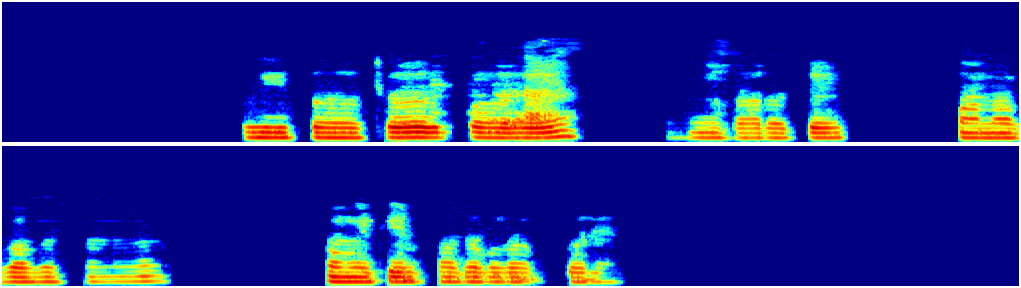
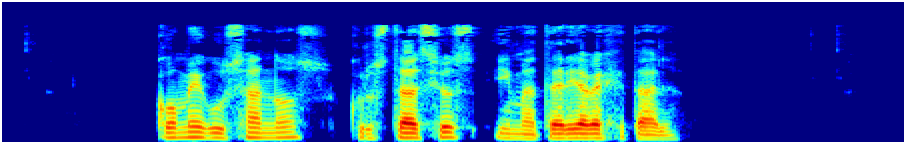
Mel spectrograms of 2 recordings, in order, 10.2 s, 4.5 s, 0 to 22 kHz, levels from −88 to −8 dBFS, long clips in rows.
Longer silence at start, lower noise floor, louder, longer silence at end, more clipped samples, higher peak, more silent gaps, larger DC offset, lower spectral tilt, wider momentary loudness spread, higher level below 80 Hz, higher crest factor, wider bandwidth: first, 1.2 s vs 0.8 s; about the same, under -90 dBFS vs under -90 dBFS; first, -20 LUFS vs -23 LUFS; first, 2 s vs 1.15 s; neither; about the same, -2 dBFS vs -4 dBFS; first, 1.49-1.54 s, 2.28-2.32 s, 2.92-3.31 s, 4.25-4.78 s, 5.42-5.49 s, 5.94-6.70 s, 7.83-7.90 s vs none; neither; first, -10.5 dB/octave vs -5.5 dB/octave; about the same, 14 LU vs 14 LU; first, -62 dBFS vs -72 dBFS; about the same, 20 dB vs 22 dB; second, 7.4 kHz vs 11.5 kHz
